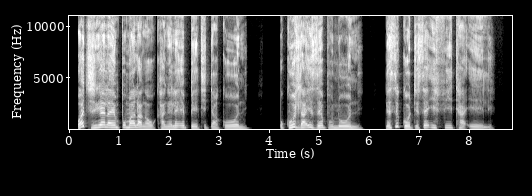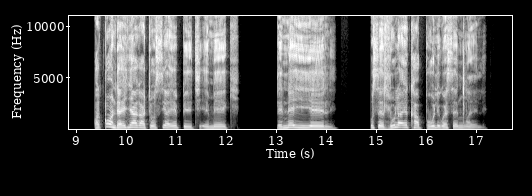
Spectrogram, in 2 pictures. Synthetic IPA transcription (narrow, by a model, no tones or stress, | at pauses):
wad̥ʒ̥ʱiɣɛlaempʼumalaŋaukʰaŋɛlɛːb̥ʱetʰid̥ʱaɡ̥ʱoːni | uɡ̥ʱuɮaizeb̥ʱuluni | lesiɡ̥ʱod̥ʱisɛifitʰaʔeːli | waǃɔndʱaiɲaɣatʰɔusijaɛb̥ʱetʰiɛmekʰi̥ | lɛnejijeli | useɮulaɛkʰab̥ʱuliɣwɛsɛŋ͡ǀɛːlɛ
